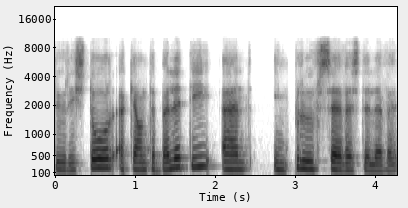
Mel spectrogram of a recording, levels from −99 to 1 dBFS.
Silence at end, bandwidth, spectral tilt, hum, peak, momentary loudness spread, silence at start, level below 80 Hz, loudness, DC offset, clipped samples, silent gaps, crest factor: 0 s; 9.6 kHz; -6 dB/octave; none; -2 dBFS; 10 LU; 0 s; -66 dBFS; -19 LUFS; under 0.1%; under 0.1%; none; 16 dB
